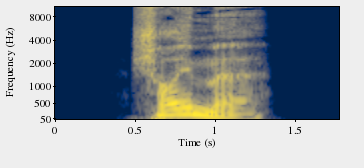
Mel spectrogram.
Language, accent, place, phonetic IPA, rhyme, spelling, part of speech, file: German, Germany, Berlin, [ˈʃɔɪ̯mə], -ɔɪ̯mə, schäume, verb, De-schäume.ogg
- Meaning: inflection of schäumen: 1. first-person singular present 2. singular imperative 3. first/third-person singular subjunctive I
